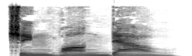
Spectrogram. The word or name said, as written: qinhuangdao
